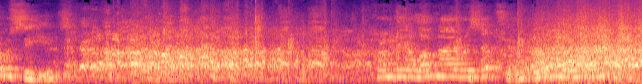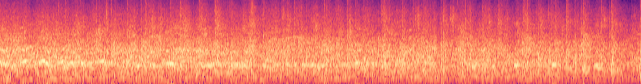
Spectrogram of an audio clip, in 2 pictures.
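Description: An older man laughs into a microphone.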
